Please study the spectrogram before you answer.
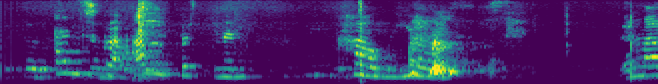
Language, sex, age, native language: Icelandic, female, 10, Icelandic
